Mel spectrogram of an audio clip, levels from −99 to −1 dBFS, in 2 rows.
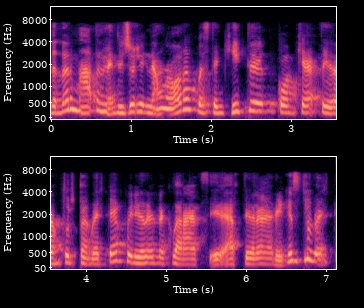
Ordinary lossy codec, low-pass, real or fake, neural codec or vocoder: AAC, 64 kbps; 7.2 kHz; fake; codec, 16 kHz, 1 kbps, FreqCodec, larger model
